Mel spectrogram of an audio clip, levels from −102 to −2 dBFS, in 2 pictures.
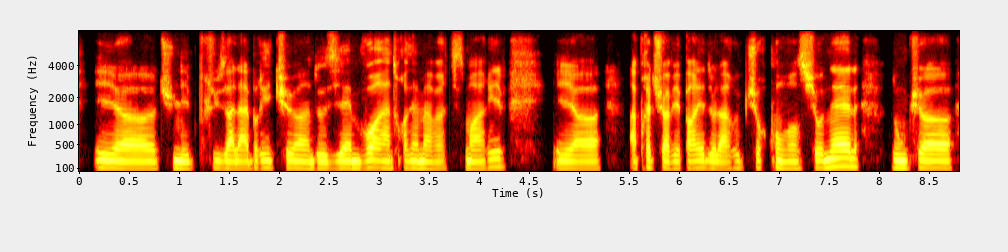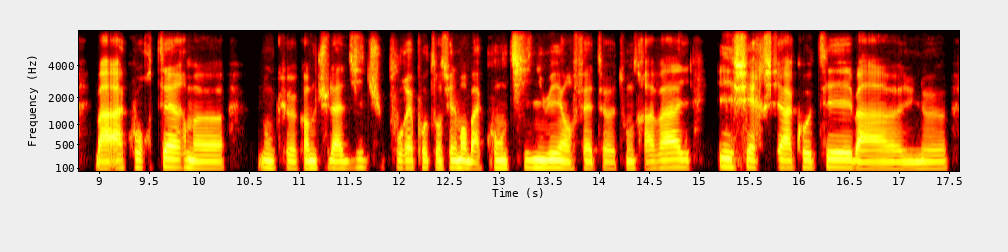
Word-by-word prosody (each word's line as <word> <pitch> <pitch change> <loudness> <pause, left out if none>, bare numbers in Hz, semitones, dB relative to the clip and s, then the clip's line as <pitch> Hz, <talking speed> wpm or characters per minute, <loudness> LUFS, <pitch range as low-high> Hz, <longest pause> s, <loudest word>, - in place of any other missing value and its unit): et 110 -1 0
heu, 100 -1 +1
tu - - -1
n'es 100 -1 +1
plus 105 +2 -7
à 100 - +4
l'abri 105 +2 -1
qu'un 100 -2 +2
2e, 105 +1 -1
voire 105 +1 +2
un 100 - 0
3e 100 0 -3
avertissement 100 0 -3
arrive 115 +5 -3 0.5
et 100 -1 -2
heu, 100 0 0 0.3
après - - 0
tu - - +1
avais 100 0 0
parlé 105 +1 0
de 105 0 -3
la 95 -2 0
rupture 100 +1 -3
conventionnelle, 110 +5 +2 0.4
donc, 105 +1 0
heu, 105 -1 +3 0.3
bah - - +6
à - - +5
court - - -6
terme, 115 -2 +2
heu, 100 0 -1 0.4
donc, 105 -1 -4
heu, 100 -1 -3
comme 100 +1 0
tu 110 - -1
l'as 100 0 +3
dit 105 +3 -5
tu - - -3
pourrais 110 0 -2
potentiellement, 110 0 -1
bah 90 - 0
continuer 110 +2 +2
en 100 -2 -1
fait, 100 +1 -5
heu, 95 -1 -5
ton - - -9
travail 110 +4 0 0.3
et 125 -1 0
chercher 110 - +6
à 105 -1 +4
côté, 115 +1 -1
bah 95 0 +1
une, 95 +1 -4
heu, 100 0 -6
105 Hz, 185 wpm, -22 LUFS, 100-110 Hz, 0.5 s, bah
